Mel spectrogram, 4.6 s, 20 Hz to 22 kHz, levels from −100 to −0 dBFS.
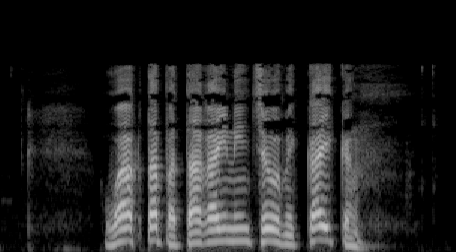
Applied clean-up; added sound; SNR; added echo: none; none; none; none.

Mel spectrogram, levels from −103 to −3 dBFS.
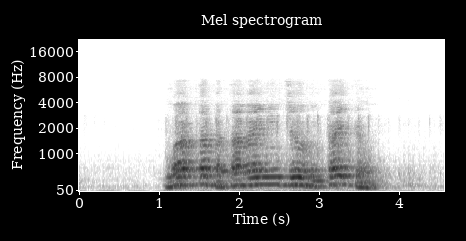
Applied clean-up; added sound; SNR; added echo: neural separator model SepFormer DNS4.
